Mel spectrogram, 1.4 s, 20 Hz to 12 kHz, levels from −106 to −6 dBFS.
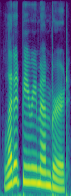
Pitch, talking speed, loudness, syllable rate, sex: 220 Hz, 170 wpm, -16 LUFS, 5.7 syllables/s, female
